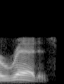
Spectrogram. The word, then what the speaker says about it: redd: He photographed a pair of brown trout in the process of depositing eggs and milk in their red. It's spelled R-E-D-D.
